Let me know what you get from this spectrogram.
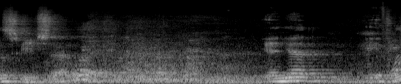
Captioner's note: laughter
